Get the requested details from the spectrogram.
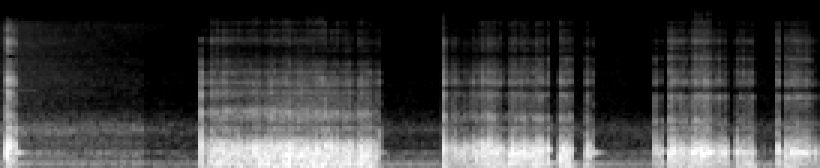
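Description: A thin wooden stick scratches the outer wall of an empty, small, hollow white printed paper cup held in one hand. After a brief tick, one long steady rasp is followed by a run of shorter, choppier strokes. The scratching gives a dry, papery texture with a hollow mid-range body.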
